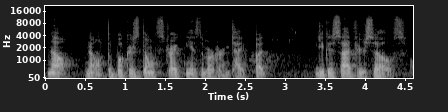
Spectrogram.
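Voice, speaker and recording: An actor playing an affable, folksy small-town sheriff in a game cutscene. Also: male voice, fairly low pitch, lively intonation, a little fast, gravelly, husky, heavily acted. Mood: friendly.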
